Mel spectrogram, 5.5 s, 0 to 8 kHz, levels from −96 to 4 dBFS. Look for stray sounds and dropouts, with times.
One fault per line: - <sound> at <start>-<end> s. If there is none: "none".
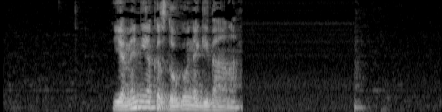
none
